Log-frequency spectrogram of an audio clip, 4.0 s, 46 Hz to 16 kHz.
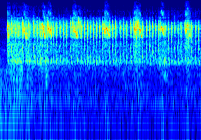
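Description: Recorded sparrow calls played loudly through an 898 electronic bird-caller speaker, used as a trapping lure. The chirps come in a dense, rapid run and sound thin, with no bass.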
